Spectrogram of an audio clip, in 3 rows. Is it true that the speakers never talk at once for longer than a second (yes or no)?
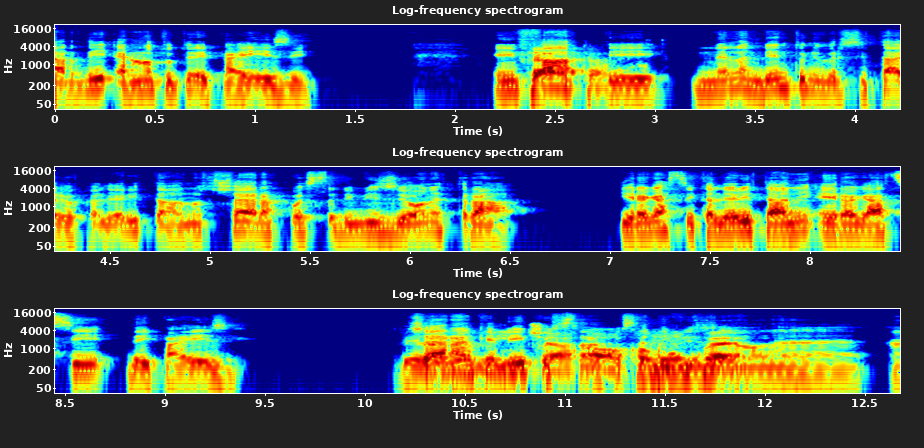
no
